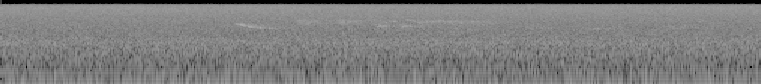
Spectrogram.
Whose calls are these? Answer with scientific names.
Passerella iliaca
